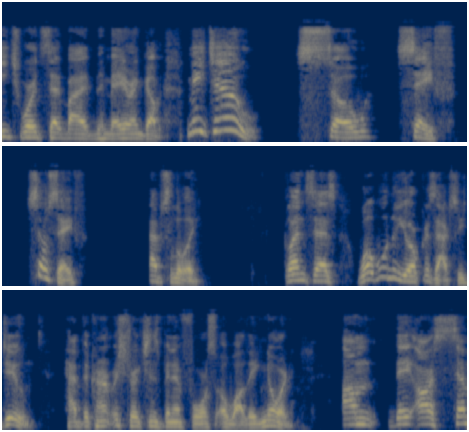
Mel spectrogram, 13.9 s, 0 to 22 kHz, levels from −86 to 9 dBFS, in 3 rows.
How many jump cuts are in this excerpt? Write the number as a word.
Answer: zero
